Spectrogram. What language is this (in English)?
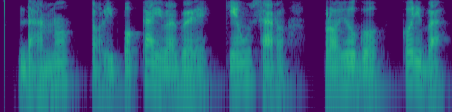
Odia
